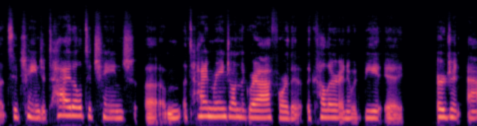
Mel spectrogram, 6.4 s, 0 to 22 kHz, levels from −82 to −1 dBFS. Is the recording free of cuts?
yes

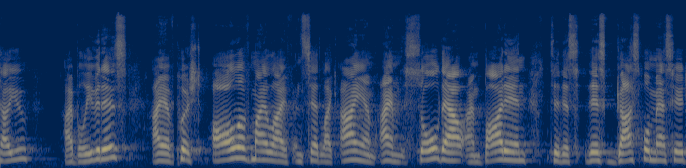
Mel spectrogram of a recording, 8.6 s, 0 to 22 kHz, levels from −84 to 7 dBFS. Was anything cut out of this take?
yes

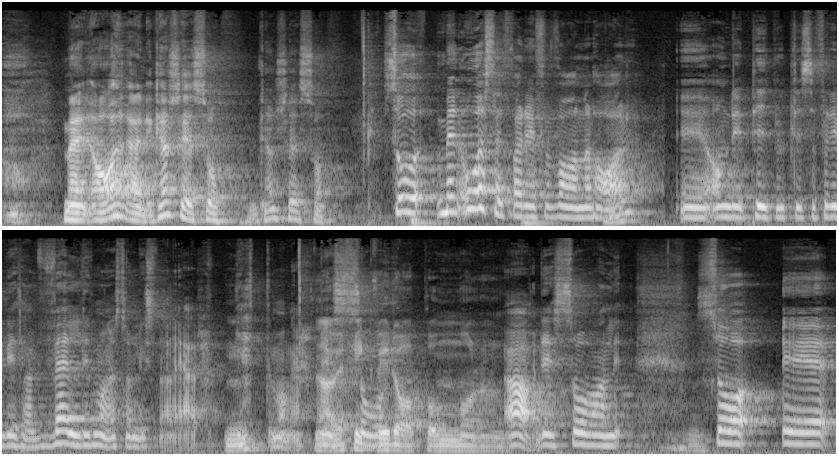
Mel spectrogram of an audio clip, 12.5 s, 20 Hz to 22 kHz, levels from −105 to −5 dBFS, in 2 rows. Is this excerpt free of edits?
no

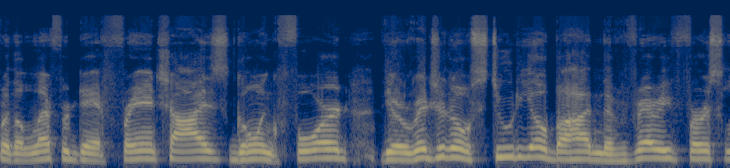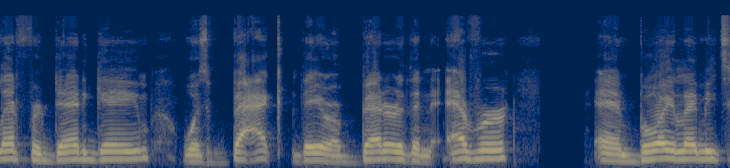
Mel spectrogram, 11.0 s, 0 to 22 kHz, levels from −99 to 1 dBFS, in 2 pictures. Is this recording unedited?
yes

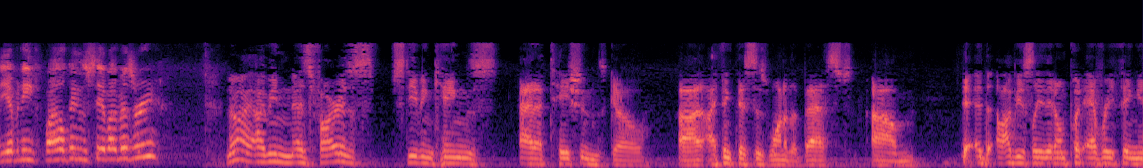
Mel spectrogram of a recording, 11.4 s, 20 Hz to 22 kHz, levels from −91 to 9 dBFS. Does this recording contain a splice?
no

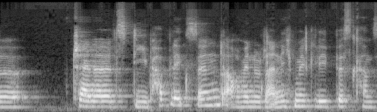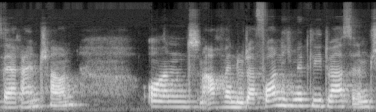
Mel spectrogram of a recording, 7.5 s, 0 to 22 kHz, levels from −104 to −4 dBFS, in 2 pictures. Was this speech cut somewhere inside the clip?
yes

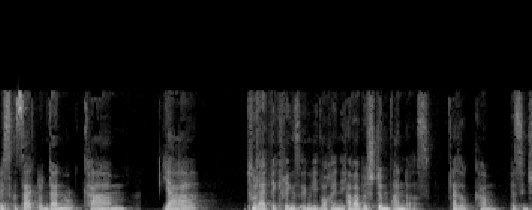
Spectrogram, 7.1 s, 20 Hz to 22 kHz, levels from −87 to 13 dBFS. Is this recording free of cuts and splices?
no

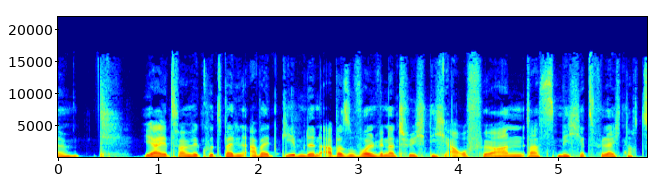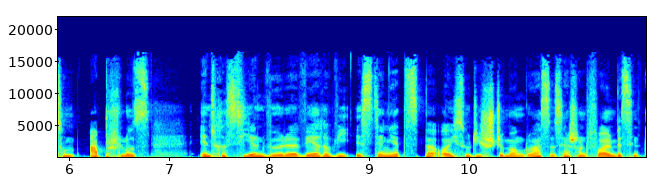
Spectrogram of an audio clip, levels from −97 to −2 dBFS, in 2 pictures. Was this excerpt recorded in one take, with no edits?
no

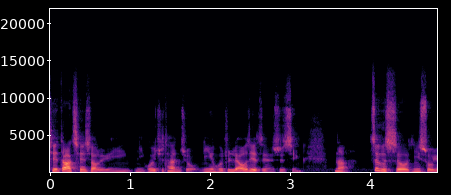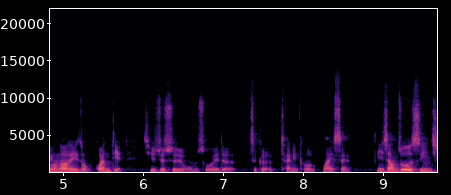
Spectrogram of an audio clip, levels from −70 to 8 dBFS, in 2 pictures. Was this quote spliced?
yes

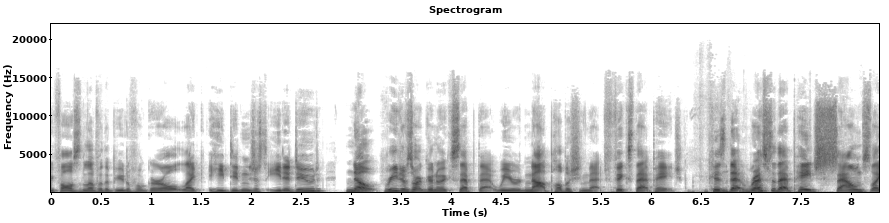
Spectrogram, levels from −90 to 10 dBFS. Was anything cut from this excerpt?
yes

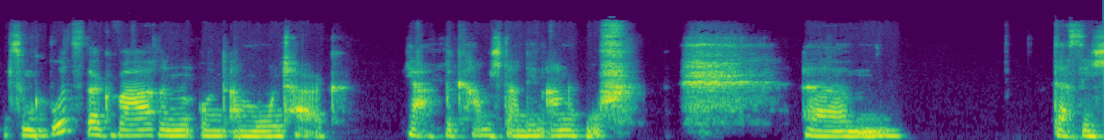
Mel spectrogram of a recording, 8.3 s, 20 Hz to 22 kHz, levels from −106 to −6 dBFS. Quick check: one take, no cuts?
yes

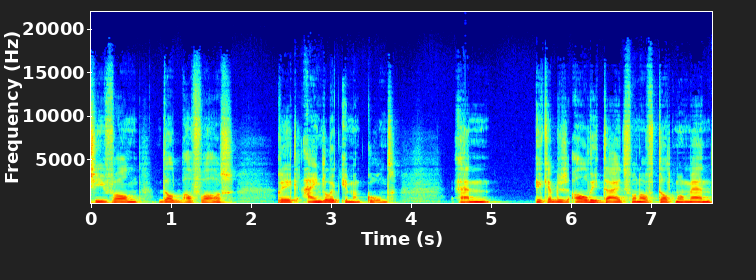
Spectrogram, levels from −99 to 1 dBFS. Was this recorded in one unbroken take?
no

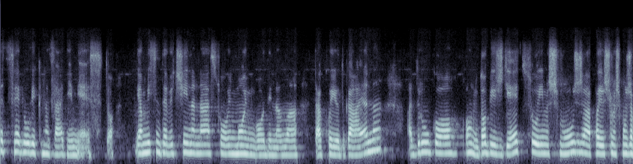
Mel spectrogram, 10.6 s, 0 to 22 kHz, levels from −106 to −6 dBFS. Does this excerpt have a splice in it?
no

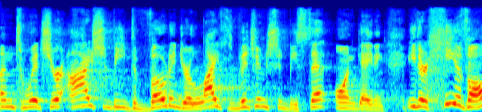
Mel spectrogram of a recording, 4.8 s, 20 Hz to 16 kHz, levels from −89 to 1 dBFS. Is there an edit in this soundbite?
no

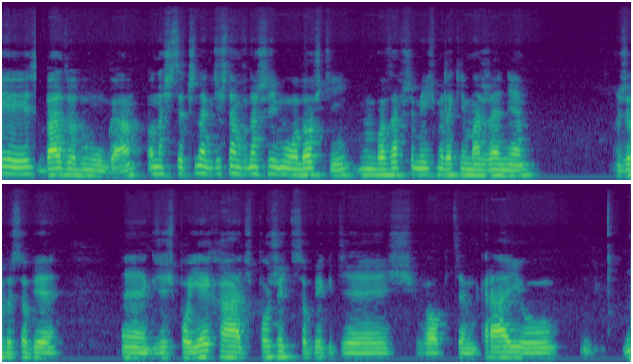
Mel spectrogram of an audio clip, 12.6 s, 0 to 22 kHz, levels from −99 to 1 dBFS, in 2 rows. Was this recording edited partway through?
no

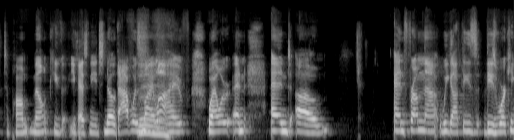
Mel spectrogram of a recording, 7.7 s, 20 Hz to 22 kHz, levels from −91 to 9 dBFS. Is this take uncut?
no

